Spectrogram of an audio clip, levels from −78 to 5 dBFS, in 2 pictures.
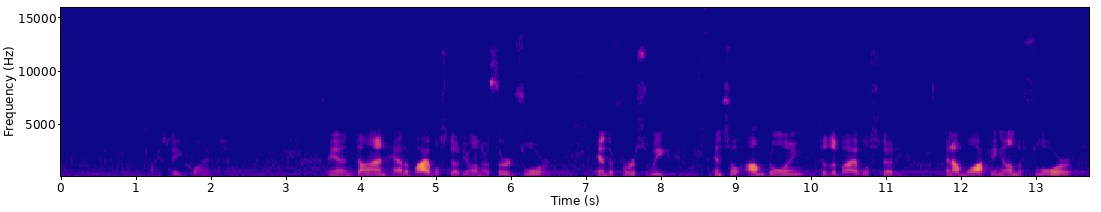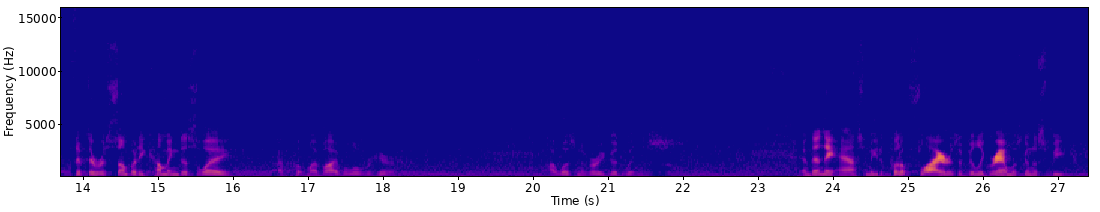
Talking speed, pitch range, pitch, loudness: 140 wpm, 110-150 Hz, 130 Hz, -31 LUFS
